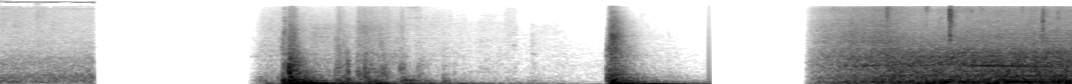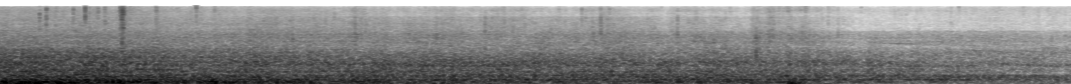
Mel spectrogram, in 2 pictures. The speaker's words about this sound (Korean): 이 소리는 기후 위기를 심화시키는 내연기관차가 매캐한 매연을 뿜으며 지나가는 소리입니다.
